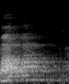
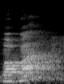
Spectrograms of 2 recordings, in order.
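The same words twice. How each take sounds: First: "Papa" with the stress on the first "Pa", no final accent; stress on the first syllable. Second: "Papá" with the stress on the final "pá", rising like a question; stress on the last syllable. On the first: Pastor shows the same word without its accent, "Papa" stressed on the first syllable. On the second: Pastor tells the congregation to contrast accent and no accent, "Papá" stressed on the end. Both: Shown as a demonstration. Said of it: "Una palabra que lleva acento y una palabra que no lleva acento".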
